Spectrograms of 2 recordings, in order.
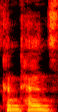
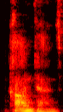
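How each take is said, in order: First: The stress is on the second syllable. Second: The stress is on the first syllable.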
